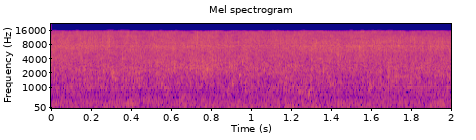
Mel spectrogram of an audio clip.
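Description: Park fountain's water splashing steadily into its stone basin.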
